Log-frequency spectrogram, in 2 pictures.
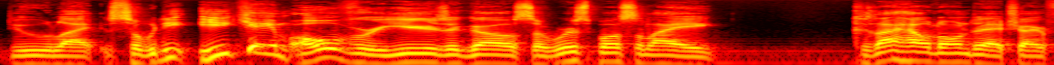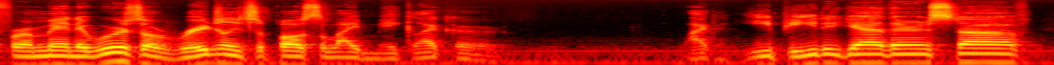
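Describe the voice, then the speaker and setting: A man from Illinois with a fairly low, smooth, resonant voice. He talks loosely and rambles, leaning on fillers as he answers interview questions. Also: animated, brisk. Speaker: rapper and producer guest. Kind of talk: casual interview chat.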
